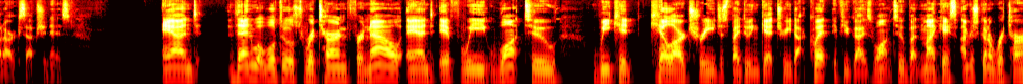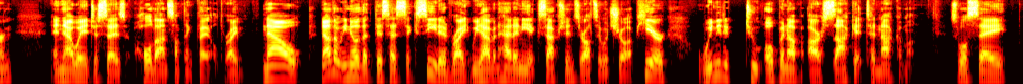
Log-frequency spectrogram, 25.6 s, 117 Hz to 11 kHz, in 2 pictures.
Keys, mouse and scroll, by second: 0.6 Return, 3.0-4.2 typing, 3.7 click, 7.5 Return, 10.6 BackSpace, 24.2 Return, 25.1-25.5 typing.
